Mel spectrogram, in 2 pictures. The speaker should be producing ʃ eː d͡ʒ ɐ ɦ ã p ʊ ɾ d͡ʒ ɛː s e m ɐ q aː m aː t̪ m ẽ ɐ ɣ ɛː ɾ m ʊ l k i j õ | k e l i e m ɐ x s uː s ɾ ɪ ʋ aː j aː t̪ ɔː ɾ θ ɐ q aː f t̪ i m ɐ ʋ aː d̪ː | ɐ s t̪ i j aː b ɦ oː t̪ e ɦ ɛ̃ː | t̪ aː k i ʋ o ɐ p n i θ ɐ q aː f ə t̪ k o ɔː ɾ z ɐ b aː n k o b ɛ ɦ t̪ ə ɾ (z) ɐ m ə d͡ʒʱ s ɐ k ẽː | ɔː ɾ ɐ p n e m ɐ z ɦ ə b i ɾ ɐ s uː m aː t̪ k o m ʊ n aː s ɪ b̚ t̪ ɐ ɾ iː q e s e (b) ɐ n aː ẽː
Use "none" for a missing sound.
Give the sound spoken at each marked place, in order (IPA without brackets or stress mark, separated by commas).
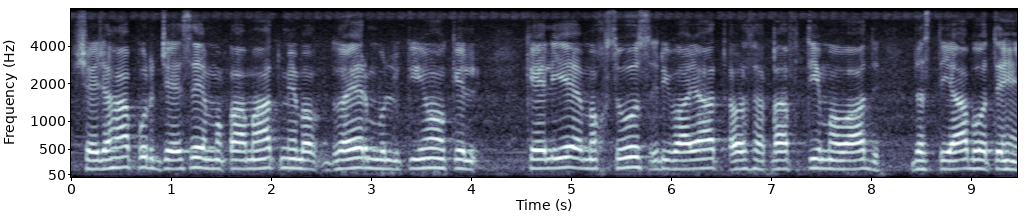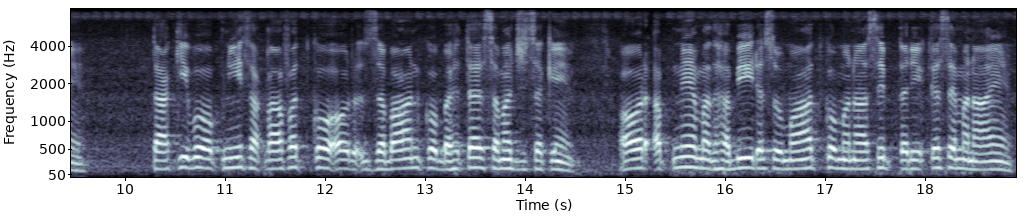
s, m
